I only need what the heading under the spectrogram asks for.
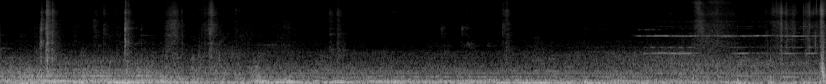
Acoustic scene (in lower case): bus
